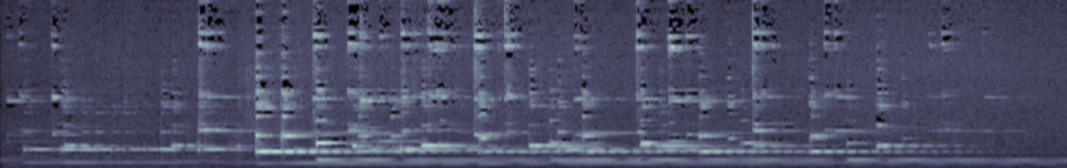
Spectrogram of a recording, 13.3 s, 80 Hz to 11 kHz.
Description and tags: chimes part 5
These short files are random selections from a 9min composite audio file I put together from an accidental recording made when I left my Sony Camcorder on in my studio.
They are part of the same series posted elsewhere on thefreesoundproject site titled "accidental recordist".
There is some hiss/background noise which is part of the street front urban scene of my studio.
tinkle, instrumental, wind, music, chimes, bells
